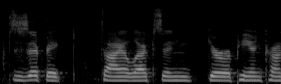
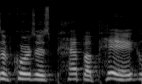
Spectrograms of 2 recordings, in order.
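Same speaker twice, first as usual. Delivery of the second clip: usual speaking voice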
